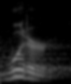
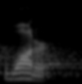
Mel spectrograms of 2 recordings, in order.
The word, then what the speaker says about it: water: Or if I didn't know that it's pronounced wooder and not water.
